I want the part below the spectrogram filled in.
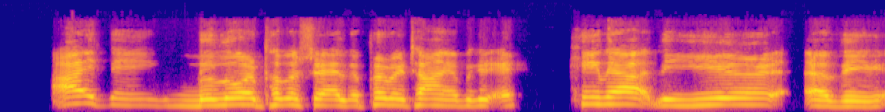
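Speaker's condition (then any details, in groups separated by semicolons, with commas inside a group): Cerebral palsy; speech impediment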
